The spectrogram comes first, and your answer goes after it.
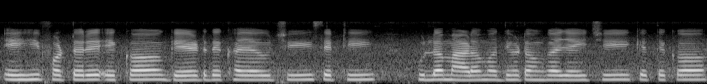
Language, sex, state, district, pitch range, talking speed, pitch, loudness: Odia, female, Odisha, Malkangiri, 210-220 Hz, 110 wpm, 220 Hz, -16 LUFS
